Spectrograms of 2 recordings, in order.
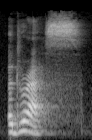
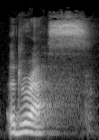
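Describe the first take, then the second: First: It has the British stress pattern. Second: It has the British stress pattern.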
